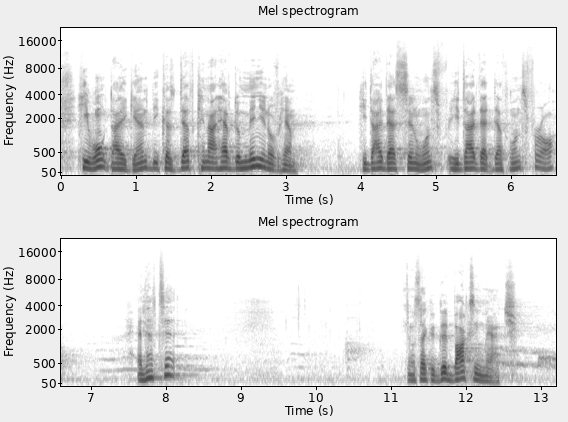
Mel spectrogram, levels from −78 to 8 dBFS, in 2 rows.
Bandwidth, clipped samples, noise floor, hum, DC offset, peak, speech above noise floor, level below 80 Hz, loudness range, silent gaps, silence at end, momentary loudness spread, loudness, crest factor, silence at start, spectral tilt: 13.5 kHz; under 0.1%; -58 dBFS; none; under 0.1%; -4 dBFS; 35 dB; -58 dBFS; 9 LU; none; 0 s; 13 LU; -24 LUFS; 20 dB; 0 s; -7 dB/octave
